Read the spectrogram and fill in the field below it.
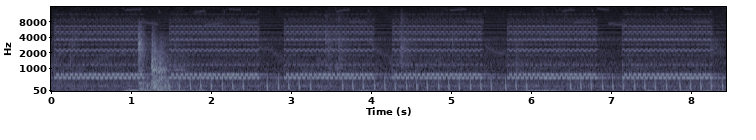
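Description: A phone rings in the horror game Paranoiac, with a repeating electronic trill in steady bursts and short gaps between them. It is loud and near, and a brief knock comes early on.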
